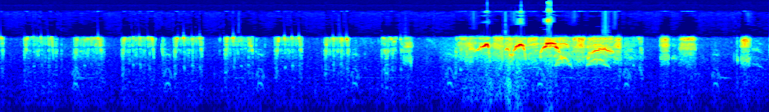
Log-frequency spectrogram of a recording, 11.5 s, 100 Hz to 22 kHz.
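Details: Black stork returning to his just-hatched chicks at the nest in Estonia, 2012: soft, hoarse notes about twice a second, then a louder burst of rising, whistled squeals for a few seconds.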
